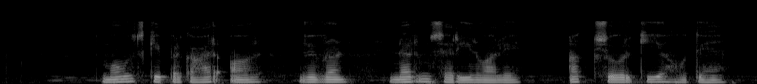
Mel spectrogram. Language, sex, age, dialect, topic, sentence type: Hindi, female, 18-24, Hindustani Malvi Khadi Boli, agriculture, statement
